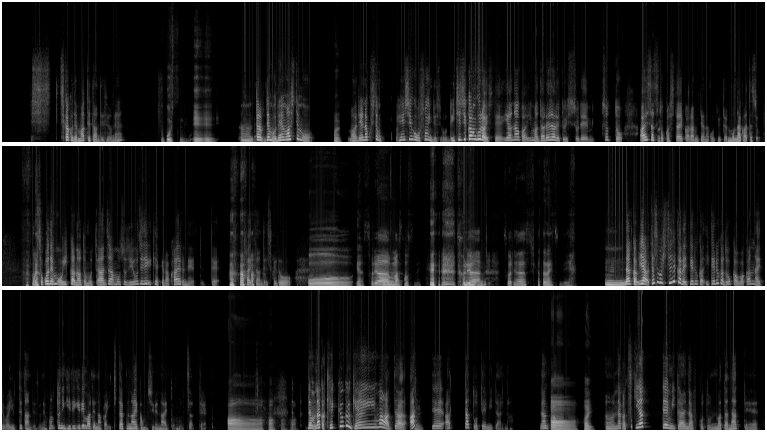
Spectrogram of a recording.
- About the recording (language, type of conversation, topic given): Japanese, advice, 新しい恋に踏み出すのが怖くてデートを断ってしまうのですが、どうしたらいいですか？
- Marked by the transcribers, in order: distorted speech; background speech; other background noise; chuckle; laugh; chuckle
